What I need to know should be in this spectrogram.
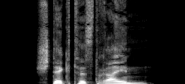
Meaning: inflection of reinstecken: 1. second-person singular preterite 2. second-person singular subjunctive II
- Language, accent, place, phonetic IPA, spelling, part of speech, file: German, Germany, Berlin, [ˌʃtɛktəst ˈʁaɪ̯n], stecktest rein, verb, De-stecktest rein.ogg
